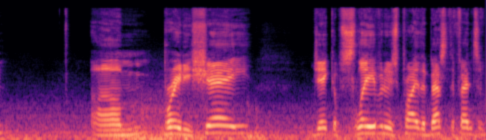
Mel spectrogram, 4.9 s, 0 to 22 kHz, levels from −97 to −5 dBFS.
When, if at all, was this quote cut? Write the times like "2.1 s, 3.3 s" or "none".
none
